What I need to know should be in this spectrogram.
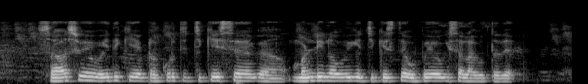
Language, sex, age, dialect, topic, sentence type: Kannada, male, 18-24, Central, agriculture, statement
